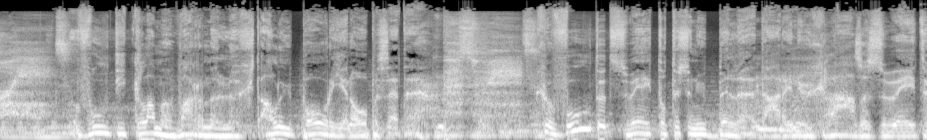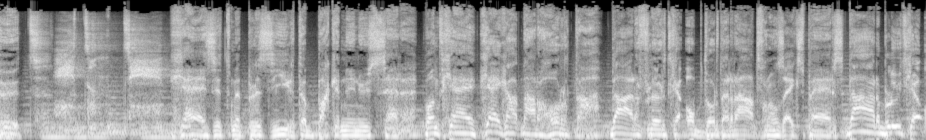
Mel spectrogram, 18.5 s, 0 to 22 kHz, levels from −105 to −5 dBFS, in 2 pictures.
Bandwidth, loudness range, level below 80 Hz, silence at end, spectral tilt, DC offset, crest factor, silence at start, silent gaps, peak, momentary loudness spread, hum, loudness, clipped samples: over 20 kHz; 1 LU; -22 dBFS; 0 s; -4 dB/octave; 1%; 10 dB; 0 s; none; 0 dBFS; 3 LU; none; -9 LUFS; under 0.1%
